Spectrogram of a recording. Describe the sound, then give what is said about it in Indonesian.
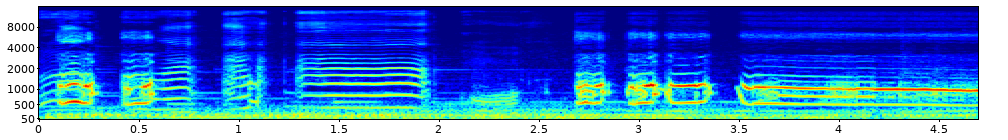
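A voice imitates a chicken with a series of squawky, nasal clucks and stretched crowing calls. The calls come in short bursts with a few brief gaps and one longer held call near the end. “Gimana suara ayam teh cina?”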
